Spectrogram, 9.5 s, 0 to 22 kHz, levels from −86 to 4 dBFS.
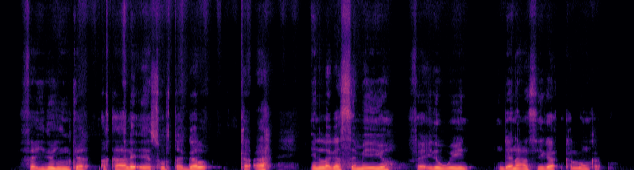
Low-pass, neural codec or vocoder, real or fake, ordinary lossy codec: none; vocoder, 44.1 kHz, 128 mel bands, Pupu-Vocoder; fake; none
